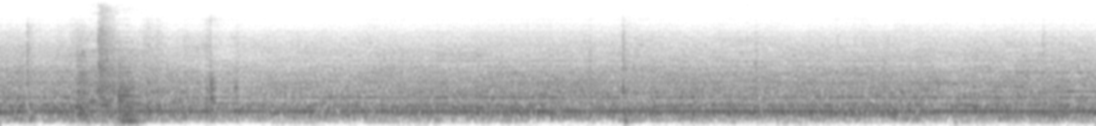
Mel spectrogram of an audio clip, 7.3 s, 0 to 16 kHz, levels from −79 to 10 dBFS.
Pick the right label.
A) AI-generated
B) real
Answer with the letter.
A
